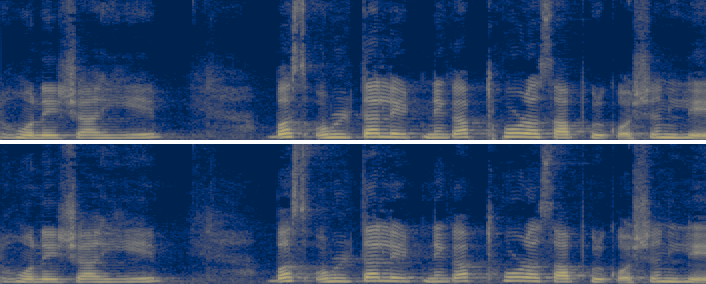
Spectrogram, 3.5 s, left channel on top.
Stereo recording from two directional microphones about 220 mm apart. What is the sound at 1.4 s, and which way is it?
A woman's voice, 20° left (ahead or behind).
